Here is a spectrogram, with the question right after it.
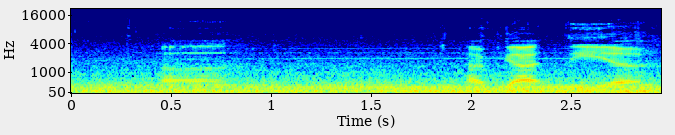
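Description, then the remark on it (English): A steady, droning rush of car air conditioning fills the cabin, constant throughout, with brief fragments of a voice rising over it, on a warm autumn morning in October after the car had been sitting in the sun. “I've got the air conditioner on, but I'm not sure it's quite needed.”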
